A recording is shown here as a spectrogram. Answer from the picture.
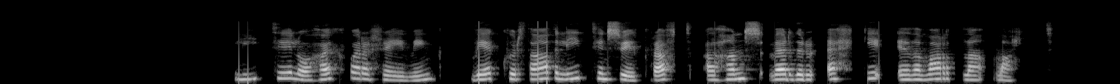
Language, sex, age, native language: Icelandic, female, 40-49, Icelandic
